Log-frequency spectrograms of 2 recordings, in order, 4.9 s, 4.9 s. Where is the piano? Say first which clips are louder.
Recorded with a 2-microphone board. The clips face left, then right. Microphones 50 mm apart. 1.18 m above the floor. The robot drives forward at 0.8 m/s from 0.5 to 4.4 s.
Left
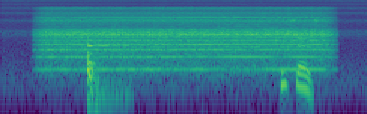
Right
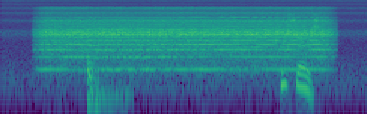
Left 6 dB; 55° left (ahead or behind); by 1.8 s 60° left (ahead or behind).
